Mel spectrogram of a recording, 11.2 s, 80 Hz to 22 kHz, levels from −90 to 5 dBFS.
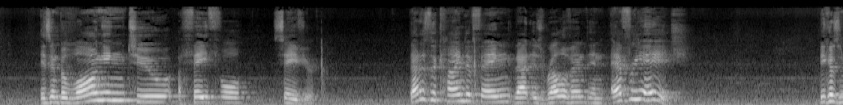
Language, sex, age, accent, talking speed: English, male, 30-49, American, 105 wpm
